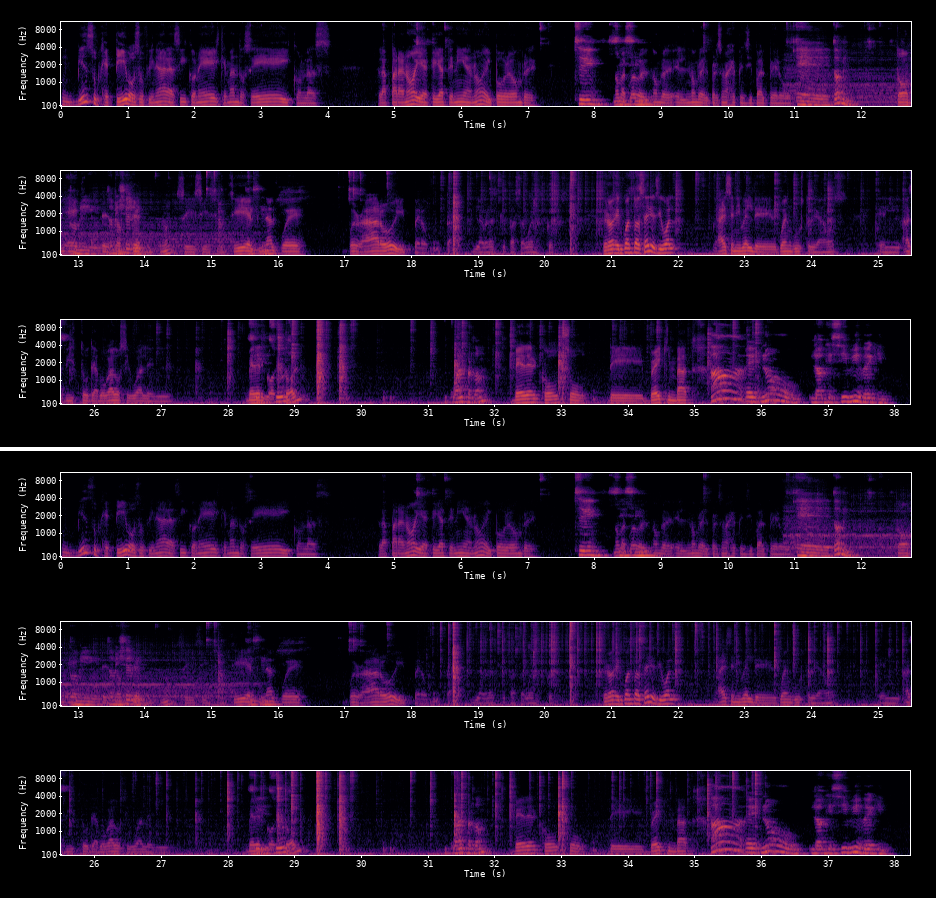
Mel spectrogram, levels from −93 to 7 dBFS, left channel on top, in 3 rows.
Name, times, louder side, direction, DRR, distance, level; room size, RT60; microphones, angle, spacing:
voice 1, 0.0-4.0 4.8-7.1 8.3-11.0 12.5-13.1 13.4-16.4 17.1-18.2 18.5-20.3 20.9-22.1 22.5-24.5 25.0-27.2 28.3-29.1 32.3-33.4 33.7-35.0 35.9-36.2, left 5 dB, 90° left, 0.5 m, -44 dB
voice 2, 7.7-9.0 10.9-12.2 12.9-14.0 14.9-15.1 15.5-16.2 17.1-17.3 21.4-21.5 25.5-25.6 28.3-29.0 31.2-32.0 35.0-37.9, left 1 dB, 20° left, 1.5 m, -42 dB
sound 1, 10.8-15.8, right 1 dB, 20° right, 2.5 m, -56 dB
Fire, 18.1-36.1, right 3 dB, 80° right, 3.2 m, -47 dB
9.8 x 5.3 x 3.0 m
head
